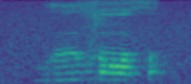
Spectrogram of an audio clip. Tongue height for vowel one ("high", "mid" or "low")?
high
